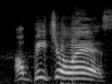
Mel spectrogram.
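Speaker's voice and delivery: very loud, high, shrill drawn-out yell. Retelling how a neighbor yells at his dogs: imitating a neighbor yelling loudly. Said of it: "just yelling it so loud that you can".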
